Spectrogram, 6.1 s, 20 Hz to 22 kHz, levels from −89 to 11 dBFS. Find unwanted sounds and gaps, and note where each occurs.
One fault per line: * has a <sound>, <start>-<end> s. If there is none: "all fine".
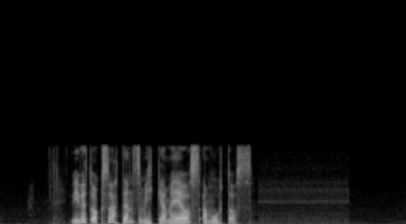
all fine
